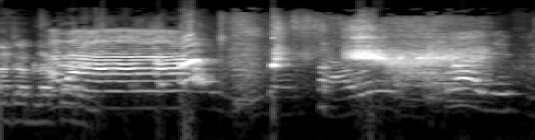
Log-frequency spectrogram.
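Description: Women laughing and shrieking: a long, high-pitched held shriek starting about half a second in, then a breathy burst of laughter.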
